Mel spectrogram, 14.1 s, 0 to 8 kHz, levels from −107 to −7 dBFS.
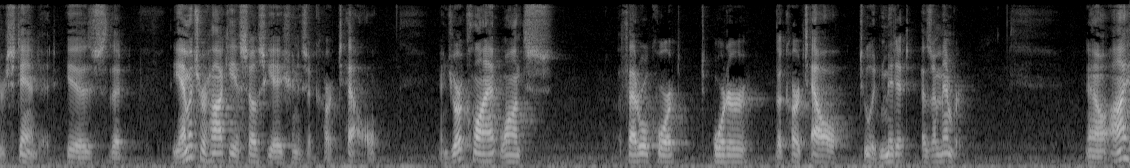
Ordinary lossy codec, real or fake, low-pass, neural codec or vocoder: MP3, 64 kbps; real; 7.2 kHz; none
